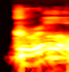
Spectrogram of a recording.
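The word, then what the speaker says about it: guerrilla: do they call gorillas notice it's not spelled like the animal what does the word gorilla refer to Guerilla Warfare is is is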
